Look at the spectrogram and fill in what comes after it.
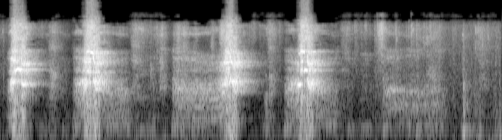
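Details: A Chihuahua and a Toy Poodle × Pomeranian mix, pet dogs that always wait behind the door, greet their owner arriving home with four sharp, forceful barks about one second apart, then quieter yips and snuffling.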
